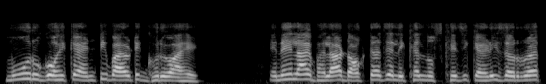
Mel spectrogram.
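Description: Nothing's technically wrong with this bit of speech: it's carried over the AMR wideband (HD Voice) codec at its top rate of 23.85 kbit/s, where the codec leaves speech clear, so there's no problem to point to anywhere in it.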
